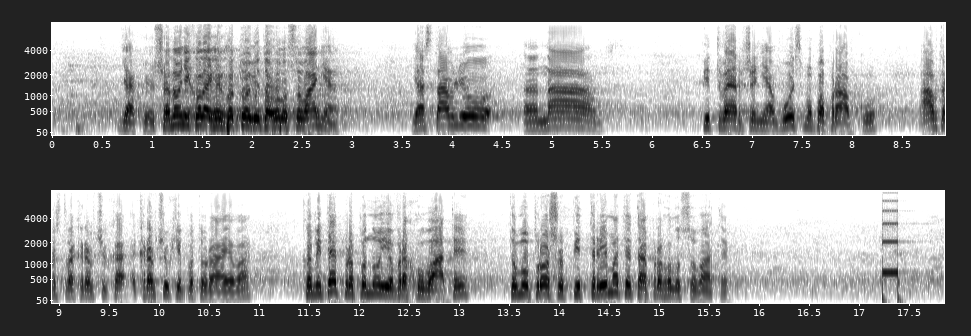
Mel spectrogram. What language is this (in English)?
Ukrainian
